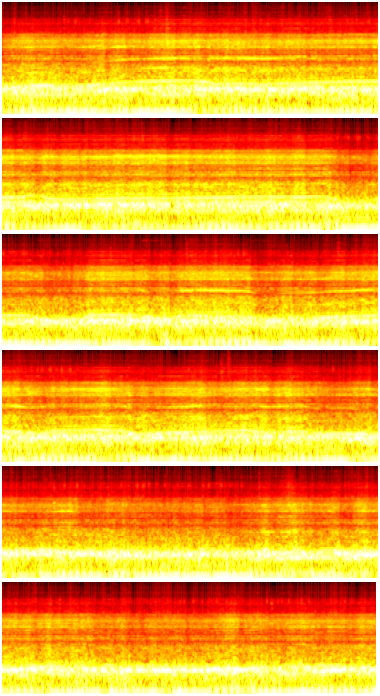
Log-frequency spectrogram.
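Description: Rally car engine heard from inside the cabin, pulling hard and revving up and down through the gears. Its pitch climbs and falls again and again as the driver shifts between third and fourth.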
